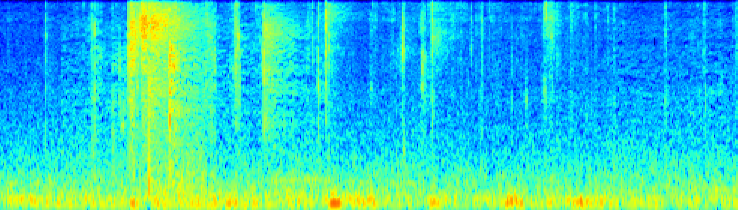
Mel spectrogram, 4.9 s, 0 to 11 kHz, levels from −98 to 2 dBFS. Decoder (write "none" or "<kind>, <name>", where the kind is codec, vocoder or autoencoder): none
